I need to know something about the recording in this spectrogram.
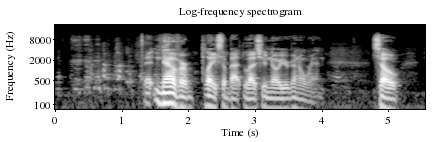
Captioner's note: some giggles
